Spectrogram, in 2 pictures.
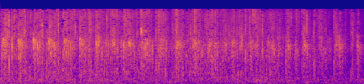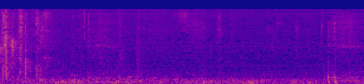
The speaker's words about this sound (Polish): Jeszcze brawa dla rodziny.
